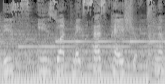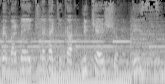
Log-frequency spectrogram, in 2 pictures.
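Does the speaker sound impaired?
No.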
